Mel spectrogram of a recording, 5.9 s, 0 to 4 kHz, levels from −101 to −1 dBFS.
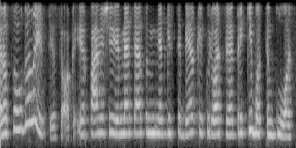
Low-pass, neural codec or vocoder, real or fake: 3.6 kHz; none; real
